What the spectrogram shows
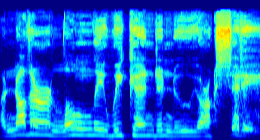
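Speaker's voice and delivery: slow, hushed talk out the side of mouth. Retelling a line from a guy in the record store jazz section, talking out of side of mouth. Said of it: "spoke out of the side of his mouth".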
